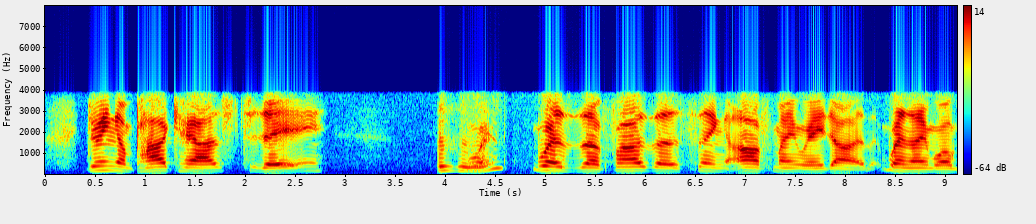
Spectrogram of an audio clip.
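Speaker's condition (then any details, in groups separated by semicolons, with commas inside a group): Speech impediment from birth injury; comfortable with own voice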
